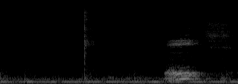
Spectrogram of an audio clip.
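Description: A single sharp click from a dry-erase marker being handled at a whiteboard, a little under halfway through, over a faint steady low hum.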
